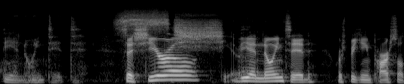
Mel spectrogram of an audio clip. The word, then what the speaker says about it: Seshiro: But this one is Seshiro, the Anointed. Seshiro, the Anointed.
